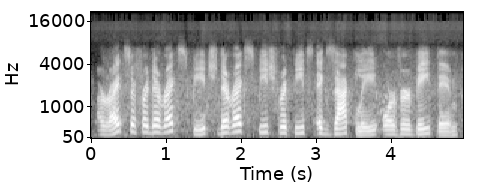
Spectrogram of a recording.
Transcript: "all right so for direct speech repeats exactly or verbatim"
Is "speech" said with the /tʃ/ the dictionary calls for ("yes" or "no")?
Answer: yes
